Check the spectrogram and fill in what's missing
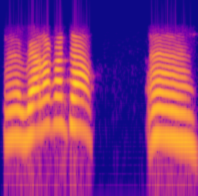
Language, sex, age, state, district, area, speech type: Tamil, female, 60+, Tamil Nadu, Erode, urban, conversation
